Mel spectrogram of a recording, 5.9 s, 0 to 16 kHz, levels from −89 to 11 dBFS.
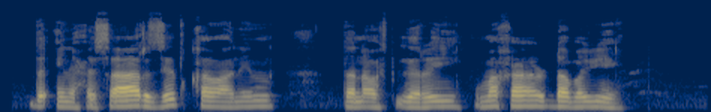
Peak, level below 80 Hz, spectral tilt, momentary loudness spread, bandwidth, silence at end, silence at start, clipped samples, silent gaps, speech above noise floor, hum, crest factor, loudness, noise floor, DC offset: -6 dBFS; -74 dBFS; -6.5 dB/octave; 15 LU; 9.4 kHz; 0.75 s; 0.25 s; under 0.1%; none; 48 dB; none; 20 dB; -26 LUFS; -74 dBFS; under 0.1%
